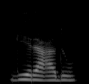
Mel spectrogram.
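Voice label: "ghiradu", Sardinian, female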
